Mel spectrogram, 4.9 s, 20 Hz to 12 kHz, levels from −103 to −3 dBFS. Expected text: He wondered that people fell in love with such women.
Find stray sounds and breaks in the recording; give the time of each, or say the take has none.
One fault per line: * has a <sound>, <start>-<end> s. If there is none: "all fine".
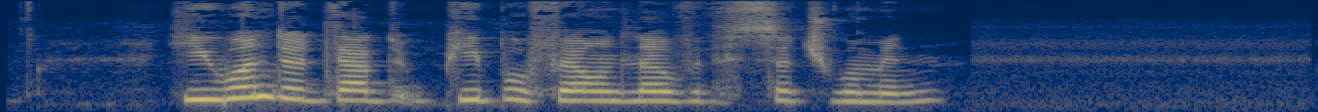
all fine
